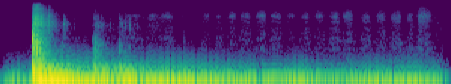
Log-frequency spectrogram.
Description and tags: knock effect
a sound of knocking something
